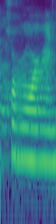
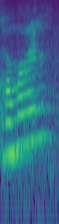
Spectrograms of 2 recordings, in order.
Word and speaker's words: Cormoran: book series is the core Mormon strike or how do you say his name they said it different in the show Cormac cormoran cormoran strike series by JK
